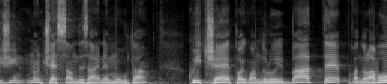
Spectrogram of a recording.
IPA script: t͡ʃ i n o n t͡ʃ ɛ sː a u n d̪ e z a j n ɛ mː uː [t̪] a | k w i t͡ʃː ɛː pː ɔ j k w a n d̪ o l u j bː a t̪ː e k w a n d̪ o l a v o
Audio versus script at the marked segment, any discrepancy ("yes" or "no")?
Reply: no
